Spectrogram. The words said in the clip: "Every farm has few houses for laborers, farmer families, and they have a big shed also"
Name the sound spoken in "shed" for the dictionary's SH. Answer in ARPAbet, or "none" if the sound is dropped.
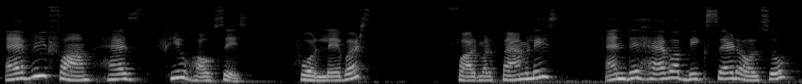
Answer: S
